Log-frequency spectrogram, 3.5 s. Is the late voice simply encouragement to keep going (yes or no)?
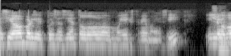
yes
